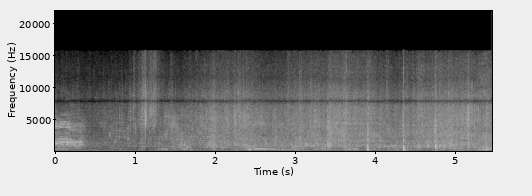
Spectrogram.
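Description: Water splashing and sloshing in an inflatable above-ground pool as people play in it, with a few sharp slaps of water about four seconds in.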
